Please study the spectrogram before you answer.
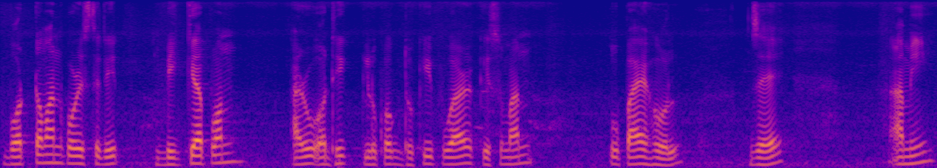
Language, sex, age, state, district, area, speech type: Assamese, male, 30-45, Assam, Dhemaji, rural, spontaneous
